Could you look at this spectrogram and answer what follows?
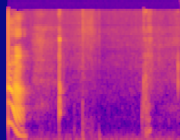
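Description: A single sharp, abrupt vocal catch followed by quiet room sound; a hiccup.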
